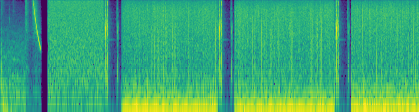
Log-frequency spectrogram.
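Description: Old-television static sound effect: blocks of hiss over a steady low hum, cut by short silences about every one and a half seconds, opening with a brief falling whistle.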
